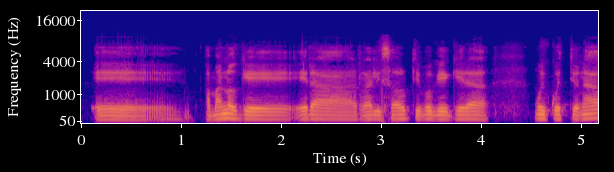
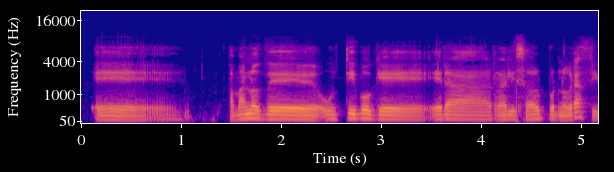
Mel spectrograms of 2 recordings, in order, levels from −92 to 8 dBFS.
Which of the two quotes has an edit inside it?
first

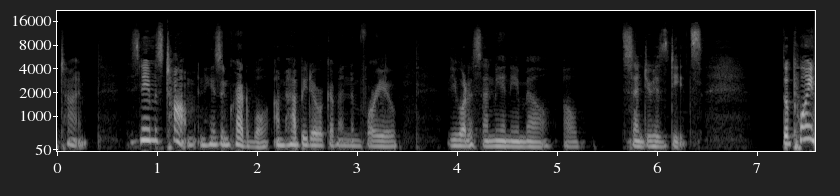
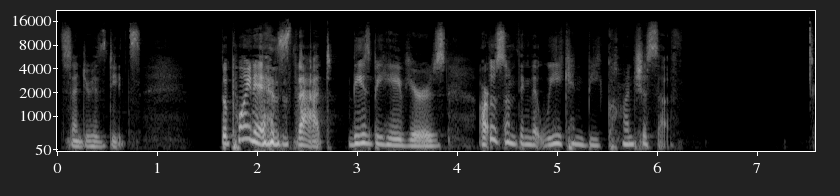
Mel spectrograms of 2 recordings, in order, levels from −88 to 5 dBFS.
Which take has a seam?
second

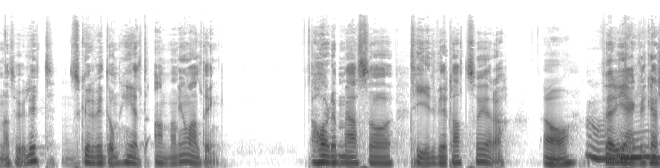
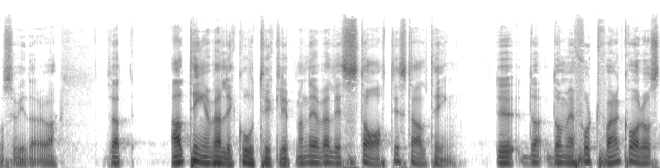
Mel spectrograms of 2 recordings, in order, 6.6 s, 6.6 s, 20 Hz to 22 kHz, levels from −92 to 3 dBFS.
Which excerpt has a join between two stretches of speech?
first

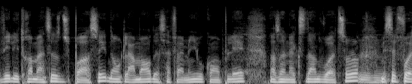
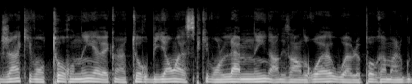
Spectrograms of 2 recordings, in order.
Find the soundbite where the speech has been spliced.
second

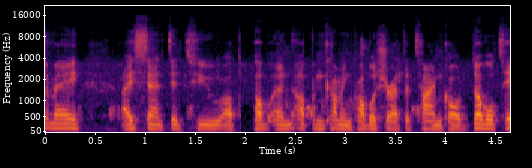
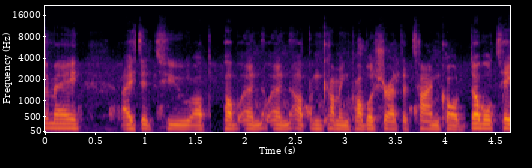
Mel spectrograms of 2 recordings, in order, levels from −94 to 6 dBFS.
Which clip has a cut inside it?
second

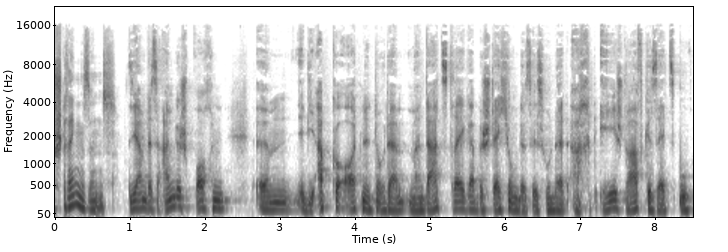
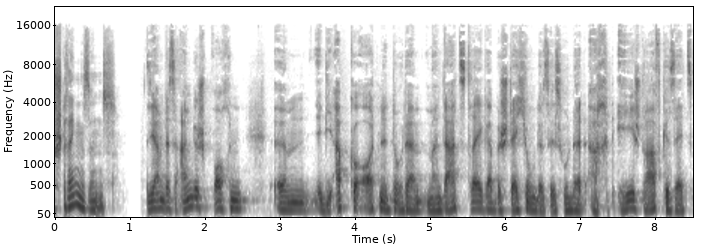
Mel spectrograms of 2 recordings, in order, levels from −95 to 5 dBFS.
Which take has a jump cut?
first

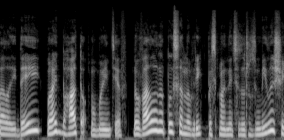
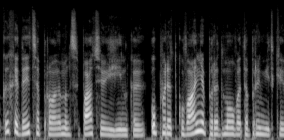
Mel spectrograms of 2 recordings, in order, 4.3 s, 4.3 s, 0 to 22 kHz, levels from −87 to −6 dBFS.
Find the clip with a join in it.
first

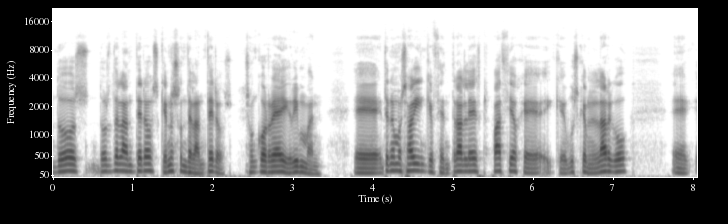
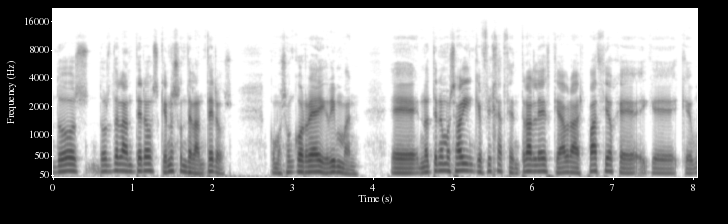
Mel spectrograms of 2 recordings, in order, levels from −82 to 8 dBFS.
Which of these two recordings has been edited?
first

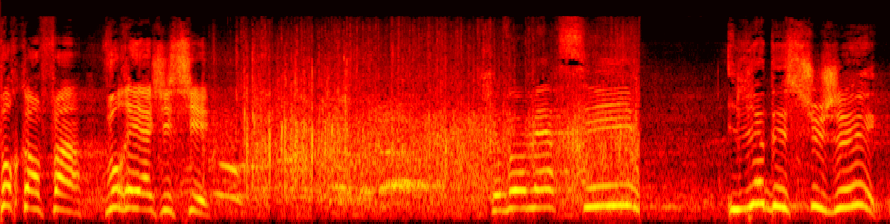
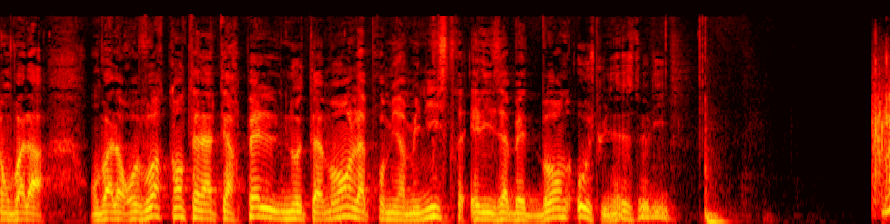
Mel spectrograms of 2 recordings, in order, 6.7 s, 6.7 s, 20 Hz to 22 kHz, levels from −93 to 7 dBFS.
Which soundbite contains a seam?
second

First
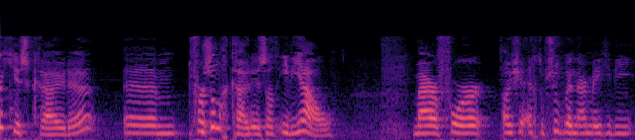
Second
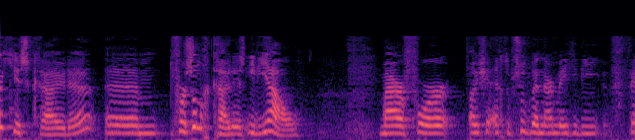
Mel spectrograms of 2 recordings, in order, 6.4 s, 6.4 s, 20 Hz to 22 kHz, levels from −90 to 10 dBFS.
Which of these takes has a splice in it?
second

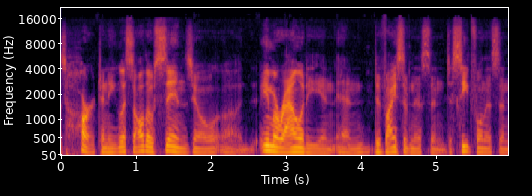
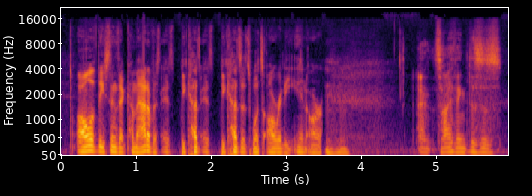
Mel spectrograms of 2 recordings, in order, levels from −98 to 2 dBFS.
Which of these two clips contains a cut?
second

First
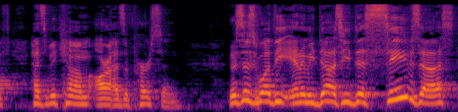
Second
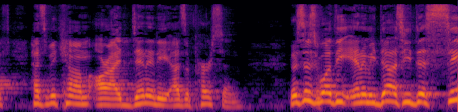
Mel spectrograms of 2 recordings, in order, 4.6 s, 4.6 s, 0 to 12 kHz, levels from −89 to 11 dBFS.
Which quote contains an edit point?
first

